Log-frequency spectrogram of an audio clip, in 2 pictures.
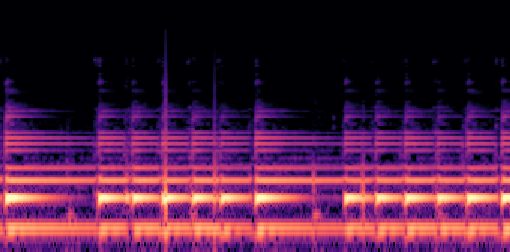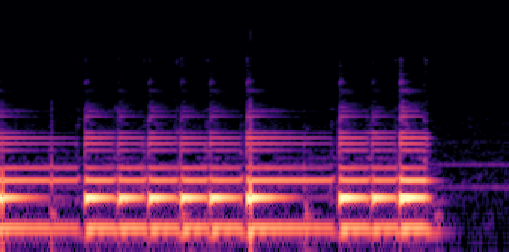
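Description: A guitar strikes one chord over and over in a six-attack eighth-note rhythm (da ba boa, ba da ba). The phrase repeats about four times, then the playing stops near the end.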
